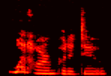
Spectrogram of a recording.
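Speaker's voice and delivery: high, innocent-sounding pigtail. Acted. Pigtail persuading Paul, in a high innocent voice. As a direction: play it harmless and sweet.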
